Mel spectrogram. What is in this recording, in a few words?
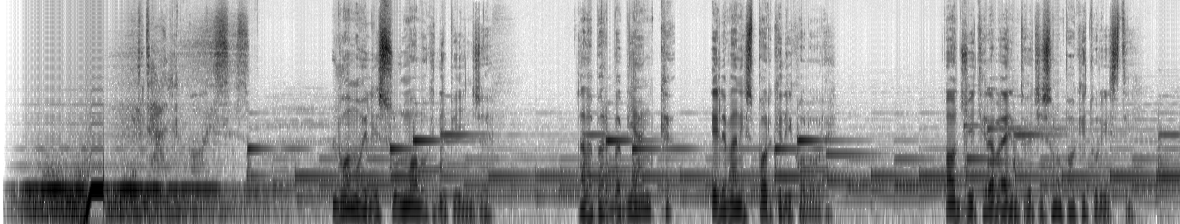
ITALIAN VOICES, male voices; Naked Reel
